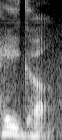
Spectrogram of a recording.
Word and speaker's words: Haigha: His name is Haigha." He pronounced it so as to rhyme with mayor.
